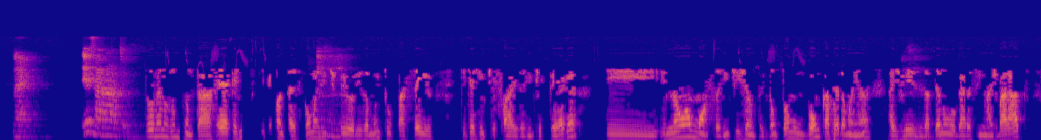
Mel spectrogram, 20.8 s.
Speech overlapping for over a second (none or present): none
